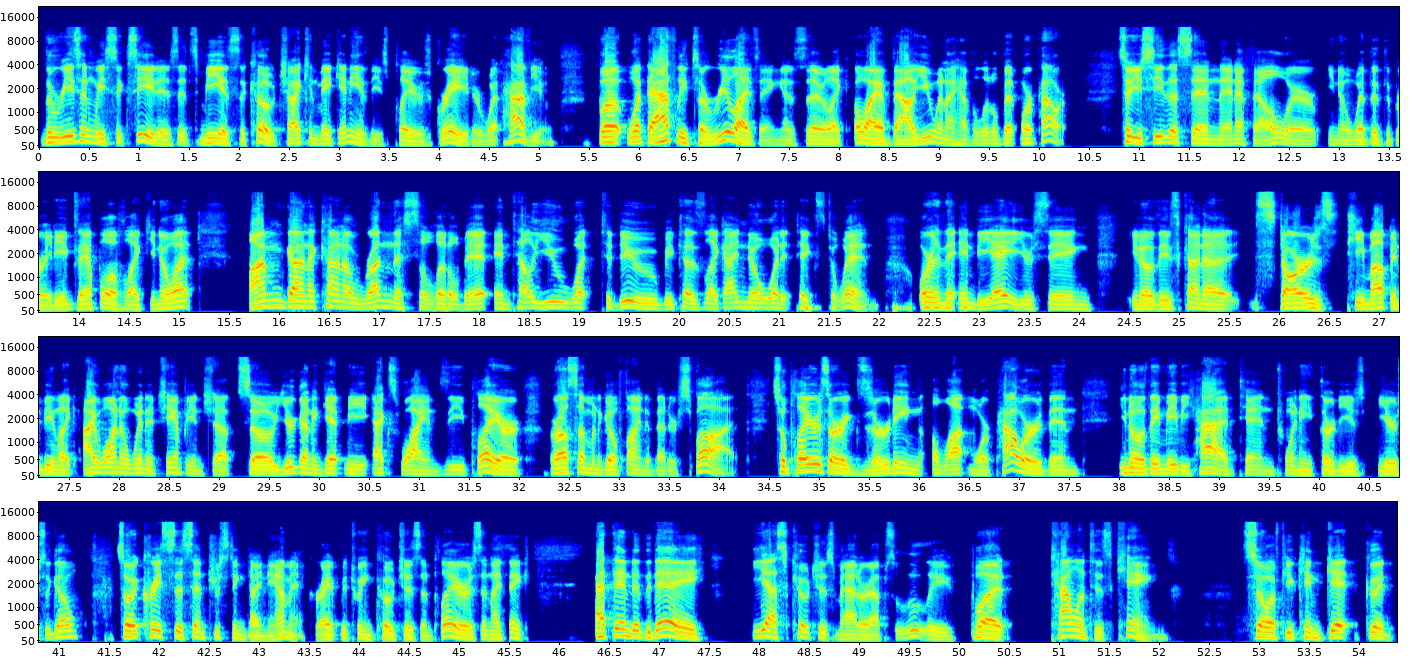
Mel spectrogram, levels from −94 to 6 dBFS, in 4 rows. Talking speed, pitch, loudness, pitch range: 205 wpm, 125 Hz, -25 LUFS, 110-145 Hz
